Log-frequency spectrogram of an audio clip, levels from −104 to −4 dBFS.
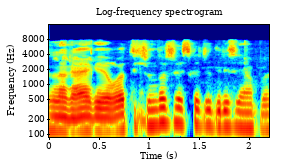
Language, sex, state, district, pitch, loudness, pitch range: Hindi, male, Bihar, Araria, 140 Hz, -16 LUFS, 115-155 Hz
